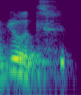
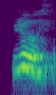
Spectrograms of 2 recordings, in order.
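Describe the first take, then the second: First: Ruth said as "root"; Hebrew pronunciation. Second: Ruth said the English way, ending in th; English pronunciation. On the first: Teacher giving the name in Hebrew, Hebrew pronunciation. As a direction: end Ruth on a hard t. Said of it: "Ruth is, uh, Ruth". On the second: Teacher quoting the English name, English pronunciation. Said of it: "uh, Ruth". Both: Shown as a demonstration.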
